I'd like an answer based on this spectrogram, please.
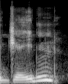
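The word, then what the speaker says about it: Tjaden: a d n so I'm going to not pronounce the T and say Jaden he's a 66 kicker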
